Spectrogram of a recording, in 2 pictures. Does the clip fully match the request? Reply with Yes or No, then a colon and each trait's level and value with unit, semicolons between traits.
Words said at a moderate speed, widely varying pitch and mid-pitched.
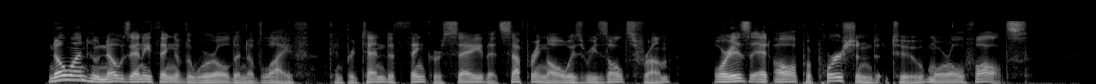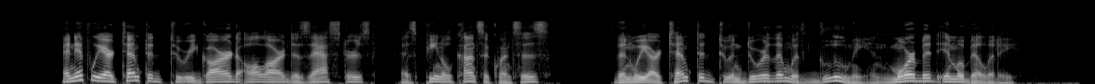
No: average, 150 wpm; wide, 6.3 semitones; low, 110 Hz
